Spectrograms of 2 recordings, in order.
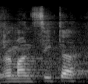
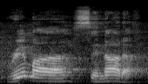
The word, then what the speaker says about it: rimacinata: We use this Caputo double zero flour and then a little Semola Rimacentina. I don't know how to say it. Rimancita. Please go ahead and Rimacinata. There you go.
